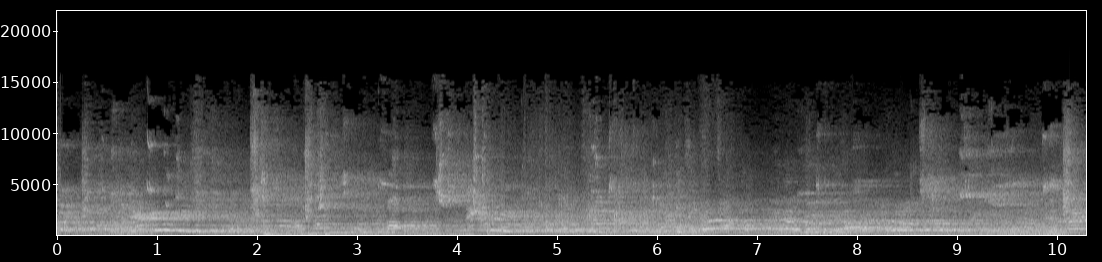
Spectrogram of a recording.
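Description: Basketball dribbling and bouncing on a hardwood gym floor during a game, with the shouts and chatter of players and spectators echoing in the hall.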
